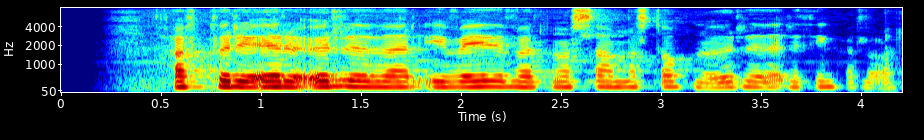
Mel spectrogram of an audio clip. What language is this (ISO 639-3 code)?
isl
